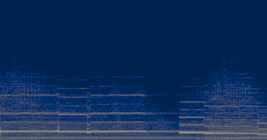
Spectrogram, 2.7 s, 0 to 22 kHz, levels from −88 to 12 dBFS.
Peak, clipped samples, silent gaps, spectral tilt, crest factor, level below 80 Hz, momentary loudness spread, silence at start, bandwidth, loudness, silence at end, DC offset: -20 dBFS; under 0.1%; none; -1.5 dB/octave; 12 dB; -80 dBFS; 8 LU; 0 s; 13.5 kHz; -29 LUFS; 0 s; under 0.1%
